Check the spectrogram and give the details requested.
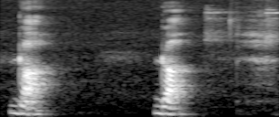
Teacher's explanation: And we have da, da. So again, it's a D sound, but the tongue is on the palate, and da, da. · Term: retroflex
